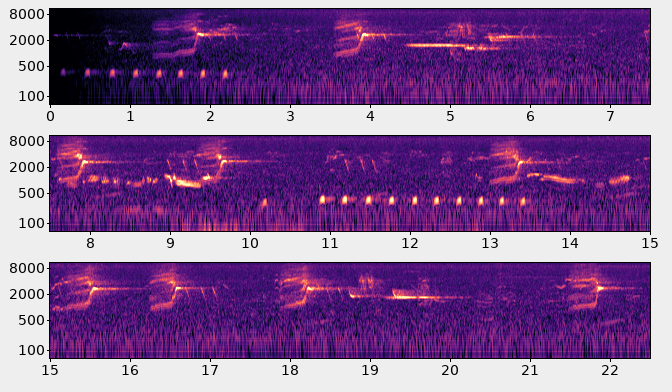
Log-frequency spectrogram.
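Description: Australian bush birdsong: a pheasant coucal gives two runs of deep, evenly spaced 'oop' notes, one at the start and one about halfway through. Over it, another songbird repeats a short whistled phrase with sharp sweeping notes every couple of seconds.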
